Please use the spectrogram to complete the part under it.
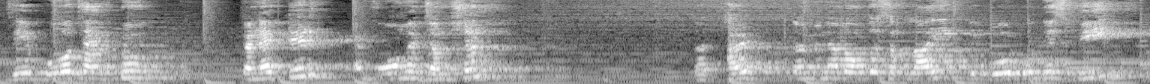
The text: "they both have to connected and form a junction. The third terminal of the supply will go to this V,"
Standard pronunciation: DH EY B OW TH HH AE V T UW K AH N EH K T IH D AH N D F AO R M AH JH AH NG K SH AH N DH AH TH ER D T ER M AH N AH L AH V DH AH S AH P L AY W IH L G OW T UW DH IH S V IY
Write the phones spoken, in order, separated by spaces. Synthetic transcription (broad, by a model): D EY B OW T HH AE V T UW K AH N EH K T IH D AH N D F AO R M AH JH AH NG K SH AH N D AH T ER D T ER M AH N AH L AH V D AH S AH P L AY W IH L G OW T UW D IH S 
